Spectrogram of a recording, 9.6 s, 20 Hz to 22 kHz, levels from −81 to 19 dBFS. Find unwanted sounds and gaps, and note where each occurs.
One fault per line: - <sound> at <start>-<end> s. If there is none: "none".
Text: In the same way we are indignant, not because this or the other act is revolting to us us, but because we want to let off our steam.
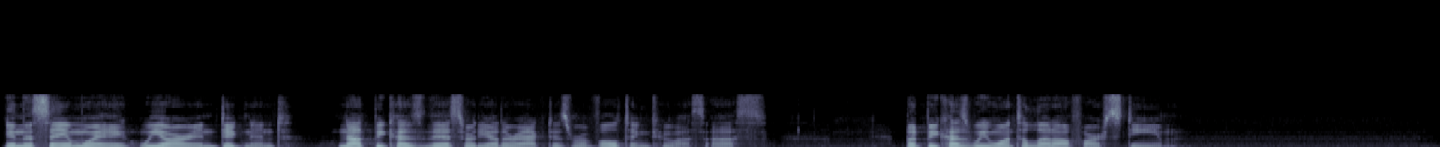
none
